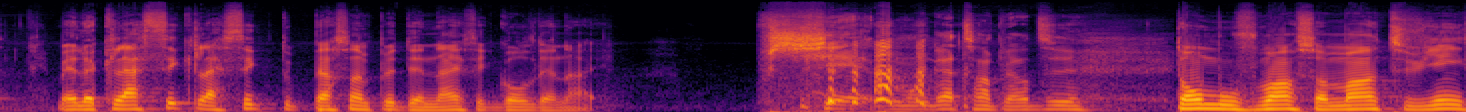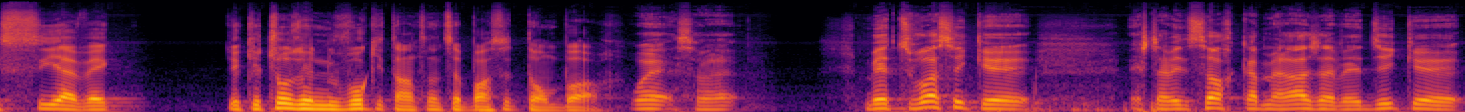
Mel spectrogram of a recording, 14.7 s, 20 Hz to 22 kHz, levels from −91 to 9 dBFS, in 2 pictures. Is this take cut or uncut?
cut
